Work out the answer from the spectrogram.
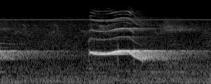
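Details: Single loud whistled note from an Asian koel sitting in a tree facing a balcony, rising sharply then falling away, with a faint steady electronic whine behind.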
